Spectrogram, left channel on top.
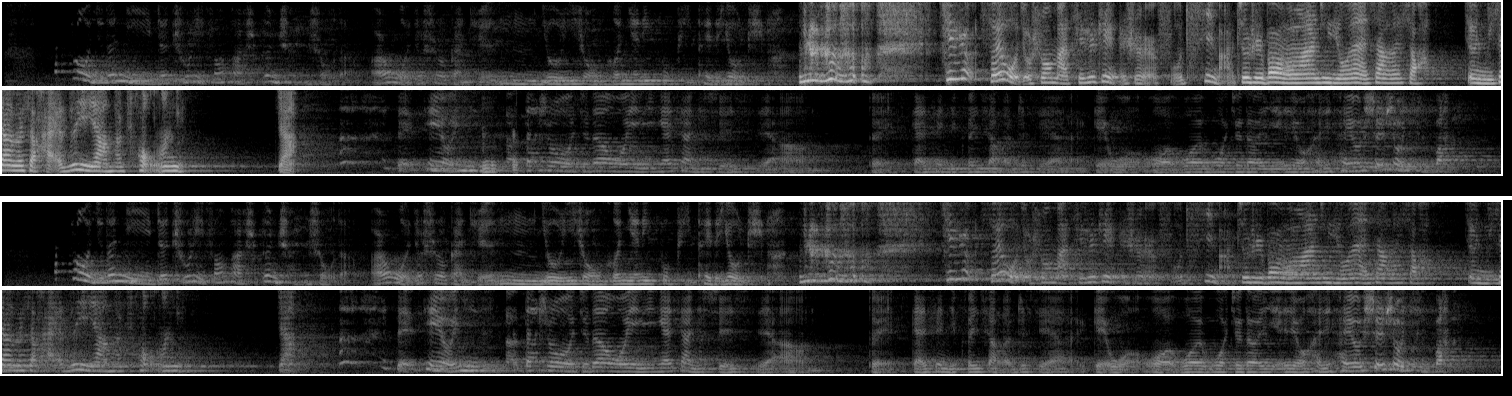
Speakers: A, on the right (about 50°); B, on the left (about 60°).
A: <laughs> 就我觉得你的处理方法是更成熟的，而我就是感觉嗯有一种和年龄不匹配的幼稚，
B: <laughs> 其实，所以我就说嘛，其实这也是福气嘛，就是爸爸妈妈就永远像个小，就你像个小孩子一样，他宠了你，这样。
A: <laughs> 对，挺有意思的。
B: 嗯
A: 但是我觉得我也应该向你学习啊，对，感谢你分享了这些给我，我我我觉得也有很很有深受启发。<laughs>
